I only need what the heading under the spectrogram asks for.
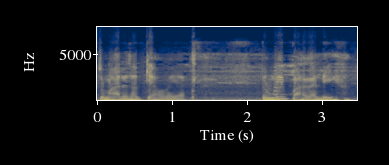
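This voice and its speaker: A man's voice: on the high side, lively intonation, moderate pace. Man chatting on a noisy phone call. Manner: often ends remarks seeking agreement. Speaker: partner in a private couple's phone call. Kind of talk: casual intimate phone chat.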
